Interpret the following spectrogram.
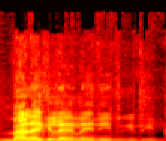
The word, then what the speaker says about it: Malignaggi: Paulie Malignaggi. Yes. That's exactly how you pronounce his last Yeah. name too. Malignaggi. Can't pronounce anything with an I and an L.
